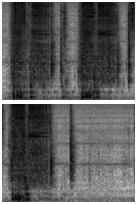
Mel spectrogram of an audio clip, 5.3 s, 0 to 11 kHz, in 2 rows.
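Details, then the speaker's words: Holzfforma G372XP chainsaw that never ran right from new, decompression lever pushed in, choke on: several quick pull-start bursts, each with a firm rhythmic chuff; compression sounds strong and healthy; the adjustment boot was found off. "compression sounds good what do we got over here going on looks like our adjustment boot came off"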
